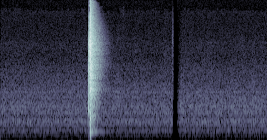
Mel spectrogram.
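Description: A single sharp shot from a Benjamin Marauder PCP air pistol, about two seconds in, over a faint steady hum.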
